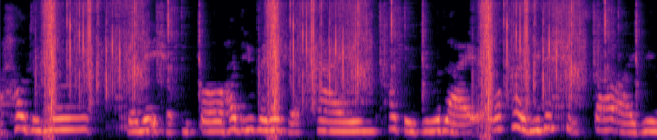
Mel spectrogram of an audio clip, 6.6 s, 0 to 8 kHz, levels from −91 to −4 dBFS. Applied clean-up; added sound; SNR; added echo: classical method log-MMSE.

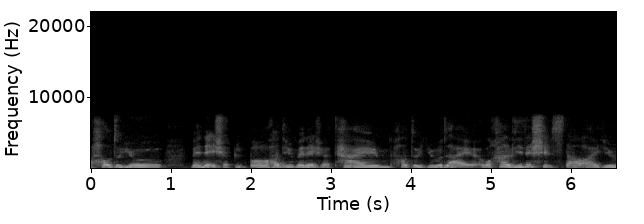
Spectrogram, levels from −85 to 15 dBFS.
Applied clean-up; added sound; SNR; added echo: none; none; none; none.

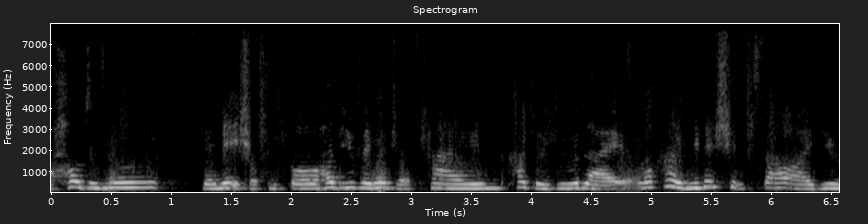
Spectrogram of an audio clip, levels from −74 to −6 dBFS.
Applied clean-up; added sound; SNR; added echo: neural separator model SepFormer DNS4.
